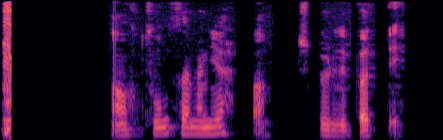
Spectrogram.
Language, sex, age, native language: Icelandic, male, 40-49, Icelandic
